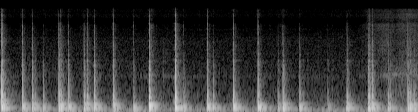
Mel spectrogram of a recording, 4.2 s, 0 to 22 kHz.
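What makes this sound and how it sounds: A flat, solid wooden table top is tapped quickly with the fingertips and short nails of one hand. About 20 dry, woody knocks come in a fast, uneven rhythm, each with a low thud and a short crisp click that dies away almost at once.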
